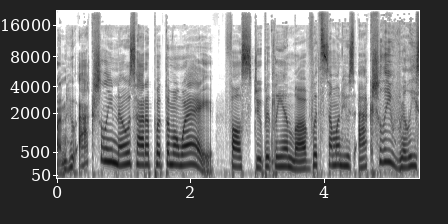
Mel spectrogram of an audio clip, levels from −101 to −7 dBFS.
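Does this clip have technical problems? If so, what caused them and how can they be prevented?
Yes. From 3.85 s to the end, the speech suddenly runs about 6.3% faster and about a semitone (106 cents) higher. This is likely a drift correction step, where clock-matching software changed the playback rate in one jump to rebalance its buffer. Unlike wow or flutter, the pitch does not waver; it shifts once and holds. Using a shared clock for capture and playback, or resampling gradually in small increments, prevents this kind of abrupt correction.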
